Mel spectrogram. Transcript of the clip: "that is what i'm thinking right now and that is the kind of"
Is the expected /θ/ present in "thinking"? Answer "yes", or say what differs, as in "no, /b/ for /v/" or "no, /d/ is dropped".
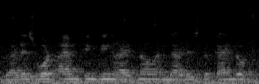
no, /t/ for /θ/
